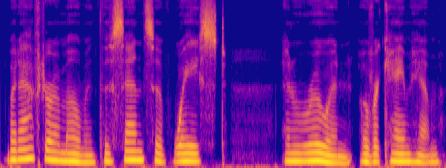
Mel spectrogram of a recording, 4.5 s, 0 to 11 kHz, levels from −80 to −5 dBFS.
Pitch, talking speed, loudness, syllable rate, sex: 150 Hz, 160 wpm, -16 LUFS, 5.1 syllables/s, female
